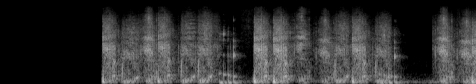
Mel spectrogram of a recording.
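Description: Loud chewing and munching of food.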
